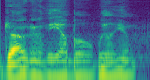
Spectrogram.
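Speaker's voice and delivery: plain reading voice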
